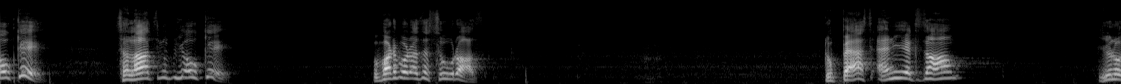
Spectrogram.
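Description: An elderly man speaks with animation into a close microphone, in short bursts with pauses.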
